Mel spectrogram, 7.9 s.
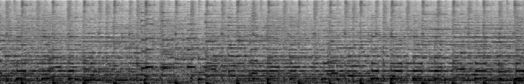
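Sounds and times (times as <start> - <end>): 
fast bossa nova music: 0.0 - 7.8.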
